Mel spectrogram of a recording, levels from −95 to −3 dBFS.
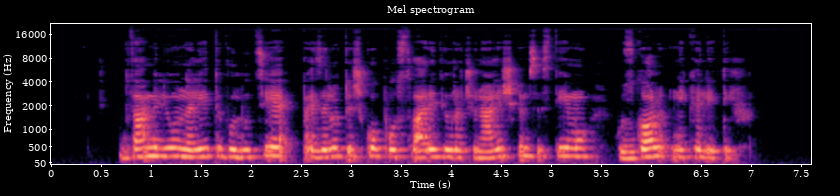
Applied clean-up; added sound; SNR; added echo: none; none; none; none.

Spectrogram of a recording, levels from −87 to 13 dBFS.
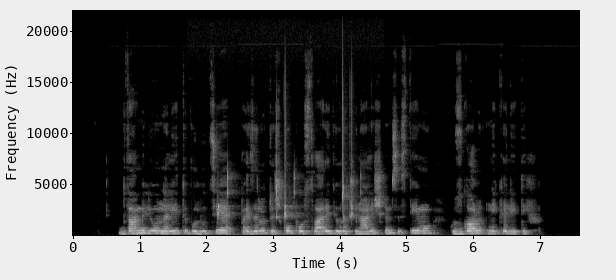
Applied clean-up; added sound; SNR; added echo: none; Drip / Sink (filling or washing) / Water tap, faucet / Water; 13 dB; none.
